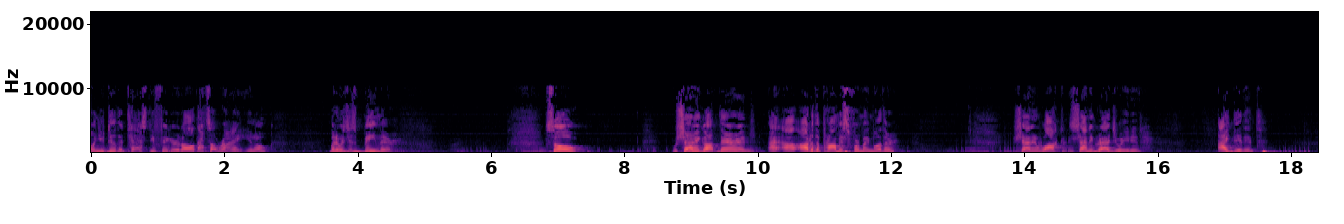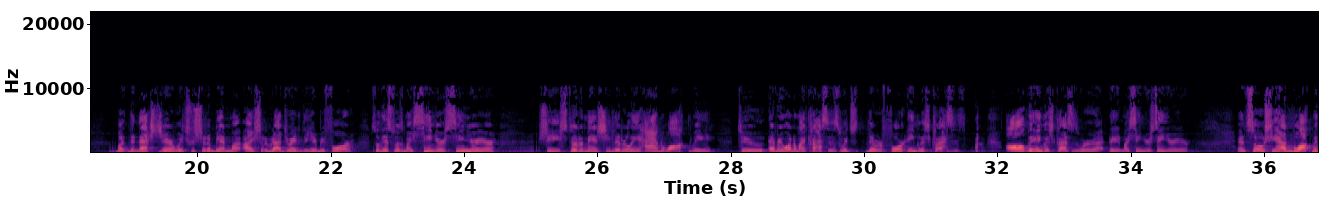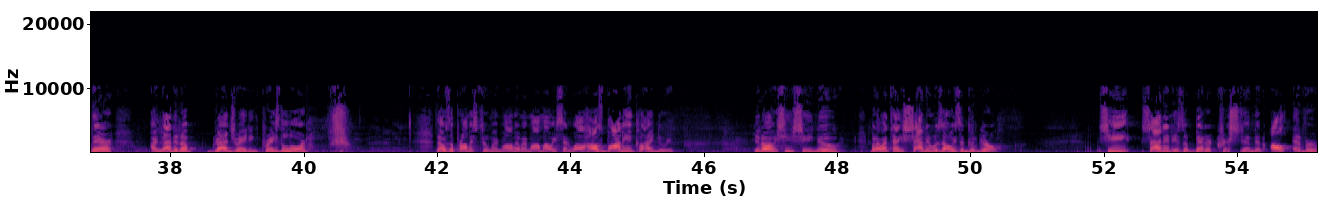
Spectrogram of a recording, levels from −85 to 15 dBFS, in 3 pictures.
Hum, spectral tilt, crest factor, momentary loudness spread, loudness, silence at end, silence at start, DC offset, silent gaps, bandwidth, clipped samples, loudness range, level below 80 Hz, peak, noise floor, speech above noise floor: none; -4.5 dB/octave; 24 dB; 14 LU; -33 LUFS; 0 s; 0 s; under 0.1%; none; 10.5 kHz; under 0.1%; 7 LU; -54 dBFS; -10 dBFS; -70 dBFS; 37 dB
